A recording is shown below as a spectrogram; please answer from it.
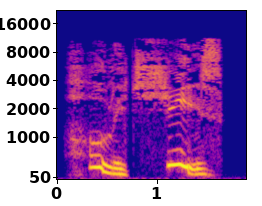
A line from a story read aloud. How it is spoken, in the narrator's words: I cried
